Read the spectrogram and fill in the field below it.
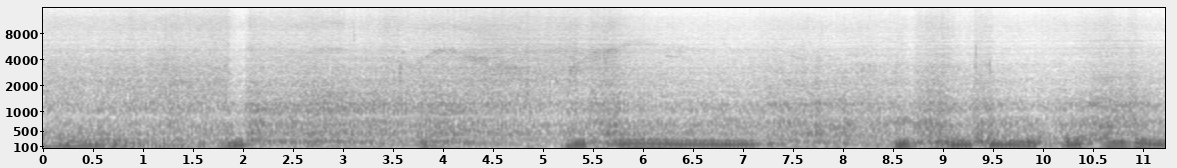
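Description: Water splashes and sloshes around wheels driving through a deep puddle.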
